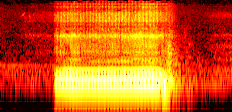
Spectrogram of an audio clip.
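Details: Snoring from a man: a single loud, droning snore lasting about a second, steady and buzzing in pitch.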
